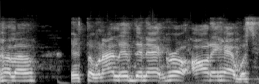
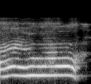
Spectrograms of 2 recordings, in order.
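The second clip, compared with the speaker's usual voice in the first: much higher, a bit louder startled hey; startled greeting; 3 dB louder than usual. Retold or imitated. Retelling meeting him, a much higher startled hey. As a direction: jump up high as if caught off guard. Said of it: "I was like".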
